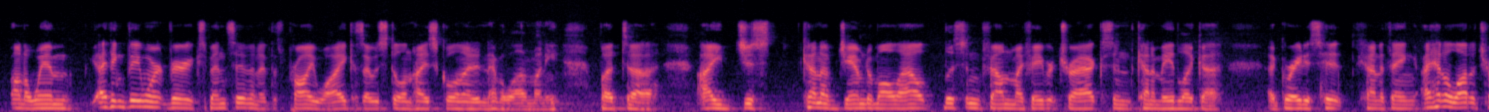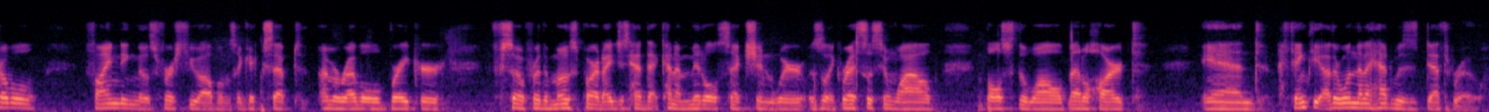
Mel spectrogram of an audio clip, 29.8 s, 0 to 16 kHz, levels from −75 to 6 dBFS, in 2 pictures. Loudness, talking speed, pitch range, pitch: -18 LUFS, 220 wpm, 120-140 Hz, 130 Hz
